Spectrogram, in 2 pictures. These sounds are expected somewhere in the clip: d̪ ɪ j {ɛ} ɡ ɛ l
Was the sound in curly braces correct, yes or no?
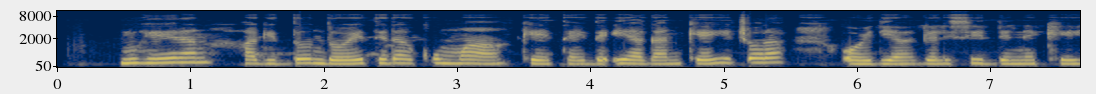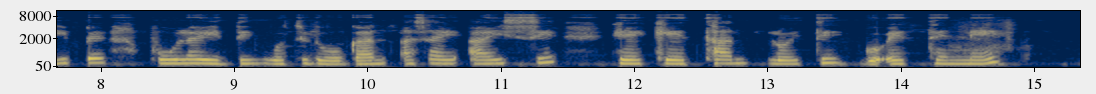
no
